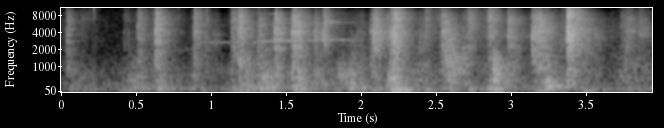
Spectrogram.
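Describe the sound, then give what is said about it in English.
A dog wanting to go outside whimpers and lets out a rapid string of short, yelping barks, fairly quiet, with no one speaking. “Oh, he wants outside. He just barked it.”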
